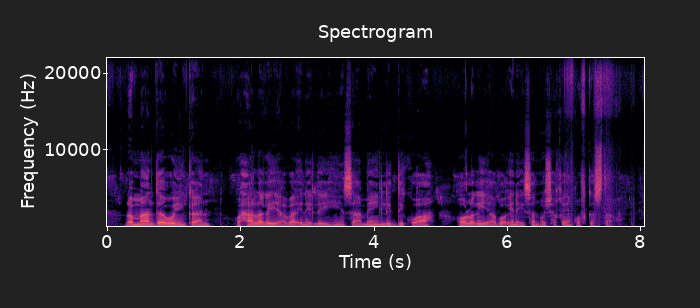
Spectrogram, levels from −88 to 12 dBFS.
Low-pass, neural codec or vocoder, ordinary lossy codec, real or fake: none; none; none; real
